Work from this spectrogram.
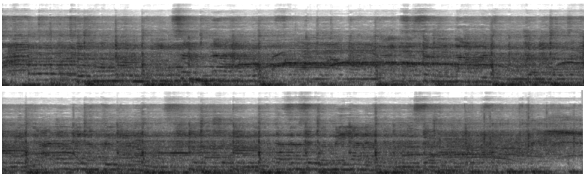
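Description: A lively audience at a Caribbean fitness and dance convention cheers, yells and whoops for the dancers in a dense, continuous crowd roar, with scattered shouts rising above it.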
